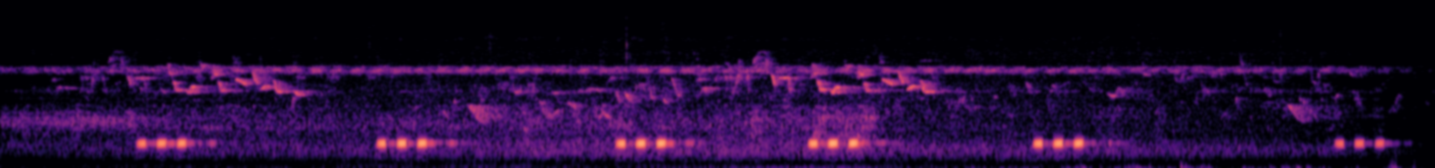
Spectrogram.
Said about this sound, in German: Vögel im Wald. Ja, und vor allem ein besonderer Vogel im Wald, nämlich der Vogel des Jahres, der Wiedehopf.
